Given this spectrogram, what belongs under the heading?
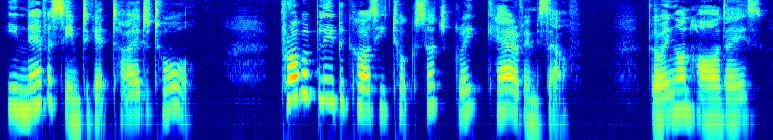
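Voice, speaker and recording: Female storyteller, low and mellow, gently confiding narration with chatty asides. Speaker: author reading own story.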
